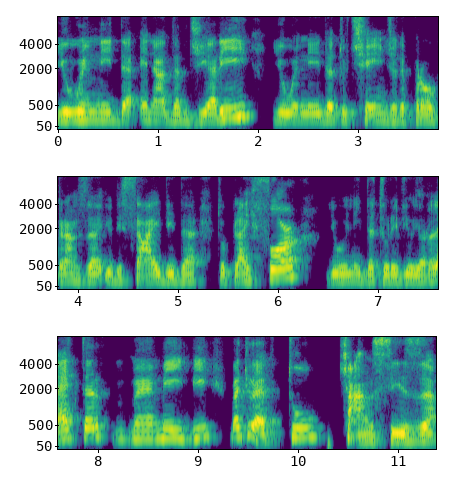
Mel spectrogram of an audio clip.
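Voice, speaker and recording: A woman with an Italian accent, a very deep, low pitch, ordinary pitch variation and a fairly slow pace. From Italy. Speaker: university admissions representative. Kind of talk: webinar presentation. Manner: halting, many fillers.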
